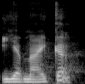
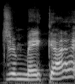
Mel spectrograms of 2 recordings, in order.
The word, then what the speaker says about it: Jamaica: And then and then, uh, there's the marcado de yamika. Um, also pronounced Jamaica. Um, it is not pronounced Jamaica if you're in Mexico.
